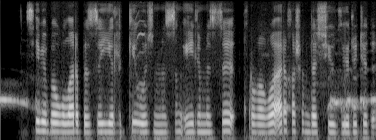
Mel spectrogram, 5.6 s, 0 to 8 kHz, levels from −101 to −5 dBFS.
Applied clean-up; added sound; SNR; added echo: neural mask model RNNoise.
